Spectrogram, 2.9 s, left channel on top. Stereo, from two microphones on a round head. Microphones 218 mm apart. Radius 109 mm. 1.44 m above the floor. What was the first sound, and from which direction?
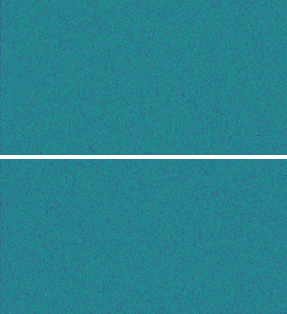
Only background noise.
